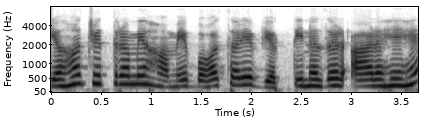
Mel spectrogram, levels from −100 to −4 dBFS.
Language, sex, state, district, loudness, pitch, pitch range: Hindi, female, Bihar, Madhepura, -14 LUFS, 230 Hz, 225-285 Hz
